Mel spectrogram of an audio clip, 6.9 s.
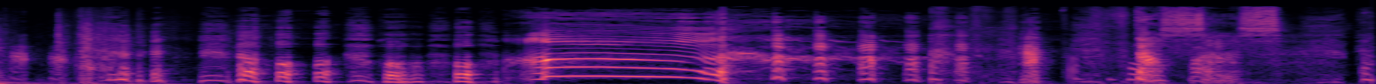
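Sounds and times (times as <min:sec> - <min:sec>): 
laughter: 0:00.0 - 0:05.6
speech: 0:00.6 - 0:02.8
person screaming: 0:02.6 - 0:03.7.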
